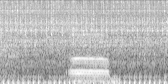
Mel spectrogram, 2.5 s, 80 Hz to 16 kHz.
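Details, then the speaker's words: 125cc ATV after a no-start repair (relay, ignition switch, plug, carburettor, manifold, battery, rectifier, fuel line and filter; rusty tank flushed): even, steady low putter at about eight pulses a second with no misses. Clean idle. "yeah so we did all that to it and new battery and she's running pretty good"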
